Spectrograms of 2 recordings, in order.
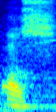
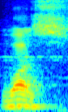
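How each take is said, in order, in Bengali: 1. শব্দটি একটি সাধারণ স্বরধ্বনি দিয়ে শুরু হয়। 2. শব্দটি 'w' ধ্বনি দিয়ে শুরু হয়। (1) "not অজ" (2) "the word is ওয়াজ"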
